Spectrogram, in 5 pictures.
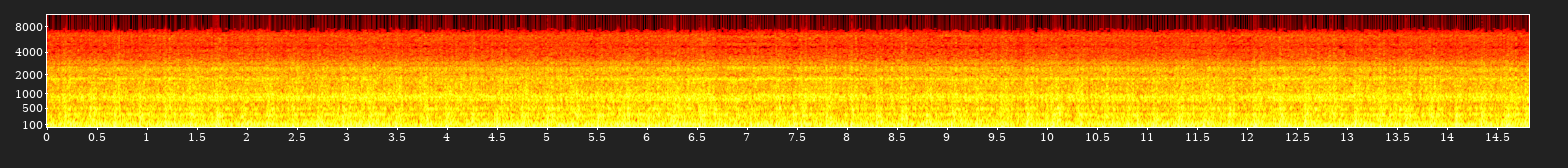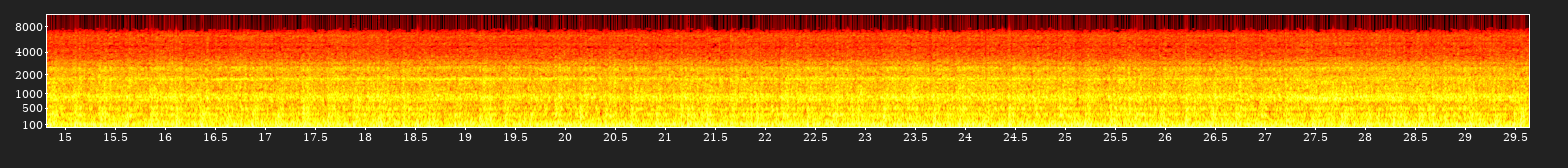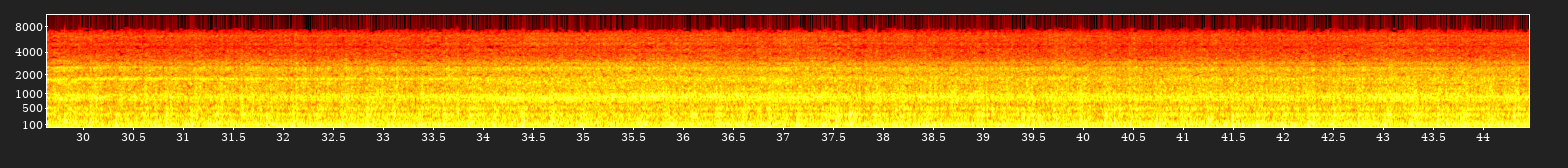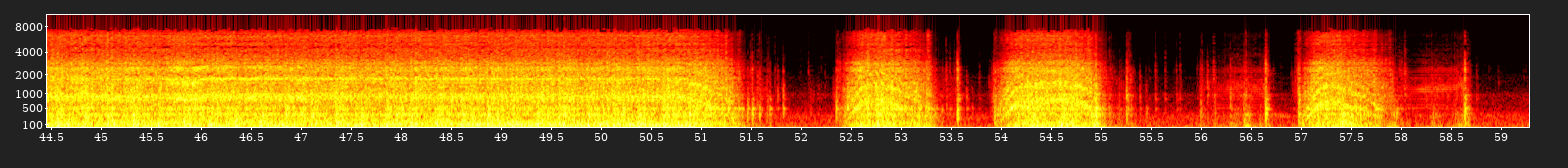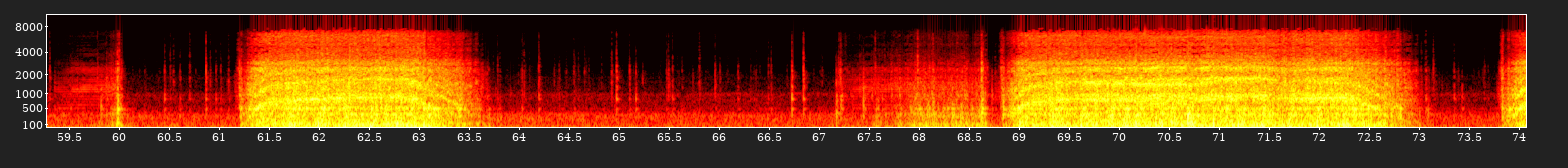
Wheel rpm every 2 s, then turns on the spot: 230, 230, 230, 230, 240, 230, 230, 230, 230, 230, 230, 230, 230, 230, 230, 230, 230, 220, 230, 230, 230, 230, 230, 230, 230, 130, 40, 50, 30, 0, 70, 120, 0, 0, 110, 210, 70.
54-56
